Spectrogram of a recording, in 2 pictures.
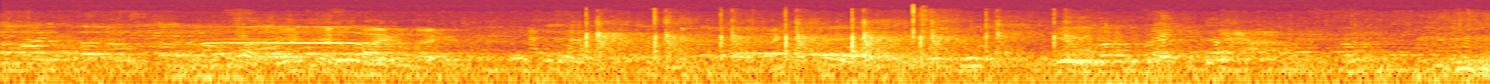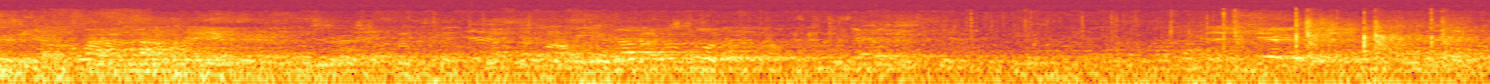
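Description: A crowd of people chatters quietly in a large, echoing hall.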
